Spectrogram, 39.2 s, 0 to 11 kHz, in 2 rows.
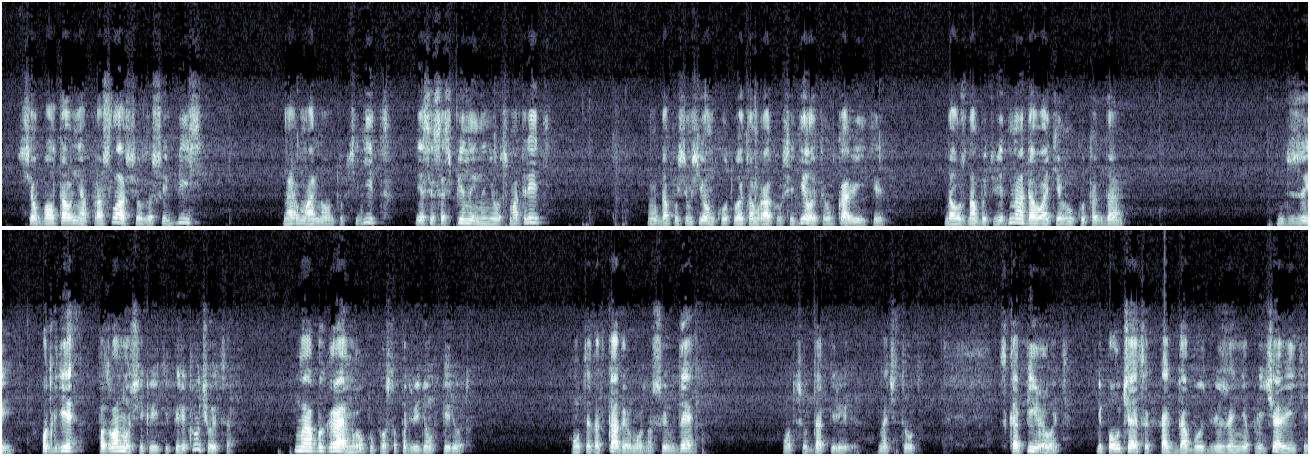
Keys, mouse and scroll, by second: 2.0-2.9 middle drag, 3.5-4.5 middle drag, 5.5-6.4 middle drag, 7.0-7.5 middle drag, 8.9 middle click, 9.5-10.5 middle drag, 10.7-11.2 middle drag, 11.5 middle click, 12.6 middle click, 14.8 click, 17.4 click, 19.2 g, 20.9-23.2 drag, 23.9 g, 26.4 i, 28.2-28.7 drag, 33.1 middle click, 36.9-39.1 drag.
